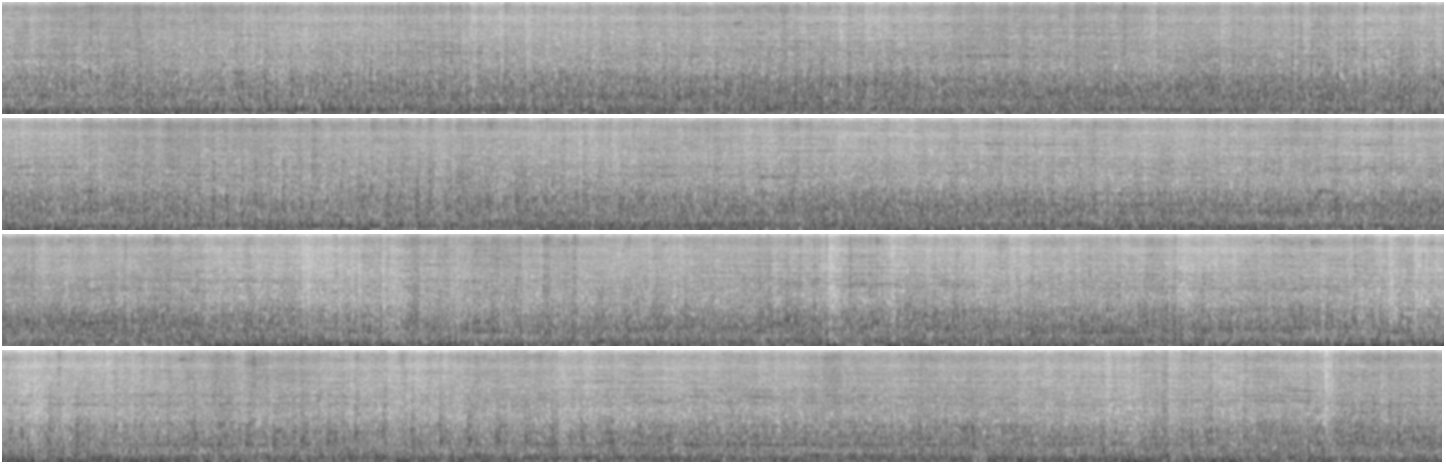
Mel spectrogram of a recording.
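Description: Freight train flatcars loaded with military vehicles rolling past: a loud, steady noise of steel wheels running on the rails.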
